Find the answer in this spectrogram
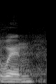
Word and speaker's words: Nguyen: It's pronounced win.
